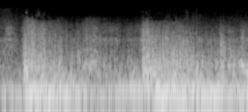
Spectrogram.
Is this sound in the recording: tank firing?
yes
